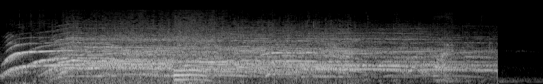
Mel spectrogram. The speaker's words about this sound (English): As you could hear, it was met with a lot of cheers and some boos.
